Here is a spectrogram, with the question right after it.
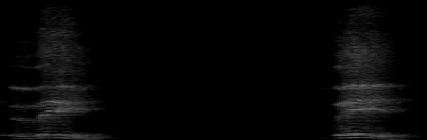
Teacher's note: জিহ্বার আগা উপরের দুই দাঁতের আগার সাথে লাগিয়ে বলবেন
